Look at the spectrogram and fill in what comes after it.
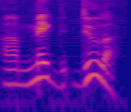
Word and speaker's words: amygdala: Okay, amygdala is pronounced amygdala.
